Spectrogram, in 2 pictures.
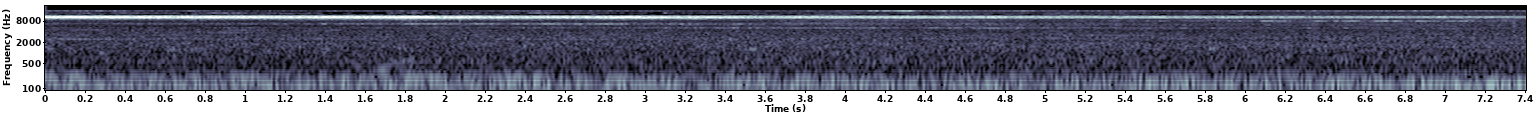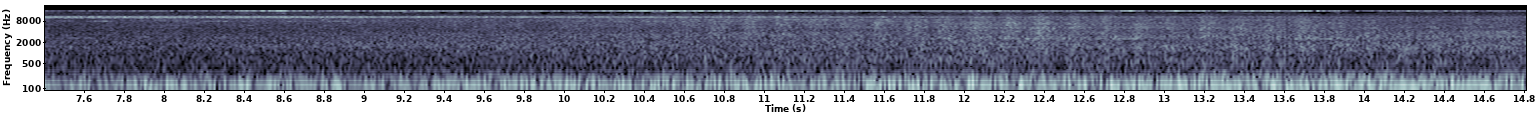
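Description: Freight train of autorack cars rolling past: a steady rumble of wheels on rail that grows louder in the second half. A thin high-pitched wheel squeal fades out over the first few seconds.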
